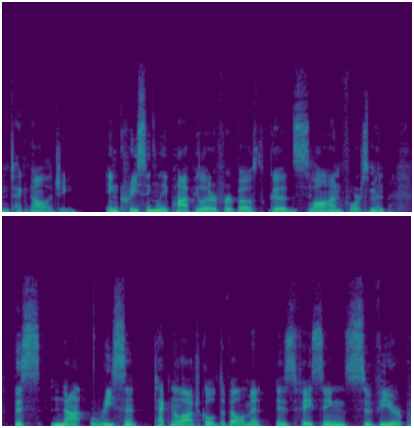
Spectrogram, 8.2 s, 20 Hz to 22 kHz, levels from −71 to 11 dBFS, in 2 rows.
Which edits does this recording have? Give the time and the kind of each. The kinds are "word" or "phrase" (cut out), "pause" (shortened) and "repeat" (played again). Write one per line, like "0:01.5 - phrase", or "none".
0:02.7 - word
0:03.1 - word
0:05.0 - word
